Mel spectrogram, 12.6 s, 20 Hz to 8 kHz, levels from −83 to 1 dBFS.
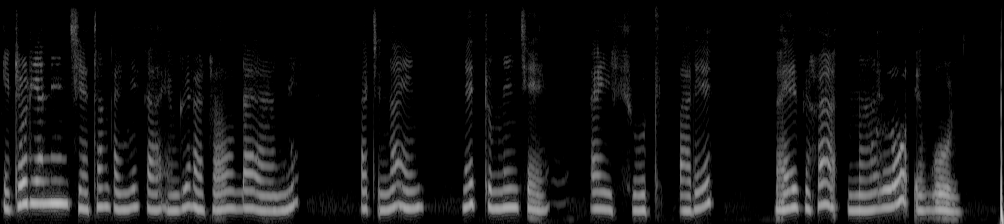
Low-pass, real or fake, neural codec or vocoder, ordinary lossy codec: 7.2 kHz; fake; codec, 32 kHz, 1.9 kbps, SNAC; none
